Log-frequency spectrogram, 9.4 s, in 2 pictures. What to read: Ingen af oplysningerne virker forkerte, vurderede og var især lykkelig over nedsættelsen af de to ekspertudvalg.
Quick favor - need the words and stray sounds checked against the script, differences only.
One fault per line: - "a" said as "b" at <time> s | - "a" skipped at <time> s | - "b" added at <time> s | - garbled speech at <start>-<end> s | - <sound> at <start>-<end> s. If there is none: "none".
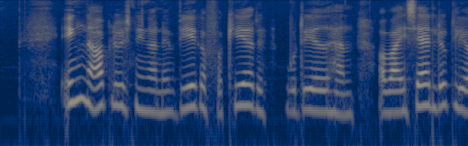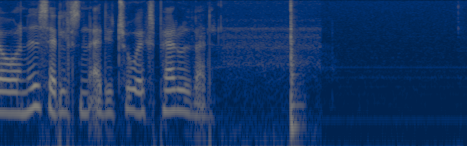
- "han" added at 3.3 s
- thud at 7.6-7.8 s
